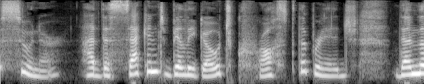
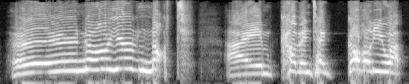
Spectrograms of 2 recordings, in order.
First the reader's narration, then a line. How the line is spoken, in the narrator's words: roared the troll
